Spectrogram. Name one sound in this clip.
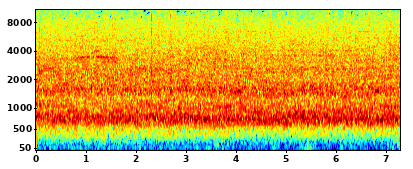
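A large crowd cheers and roars steadily in an arena.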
